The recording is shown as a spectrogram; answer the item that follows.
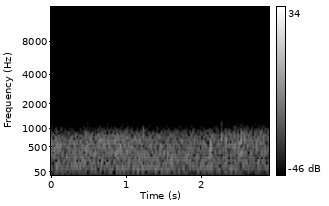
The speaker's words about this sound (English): Now I dive in. Under the water surface.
